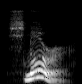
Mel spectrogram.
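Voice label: "snorer", British English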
